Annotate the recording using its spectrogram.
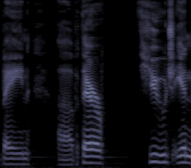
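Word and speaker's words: Baen: by the same publisher which is Bane B aen I've always pronounced it Bane uh but they're huge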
